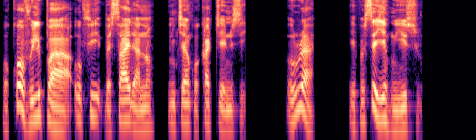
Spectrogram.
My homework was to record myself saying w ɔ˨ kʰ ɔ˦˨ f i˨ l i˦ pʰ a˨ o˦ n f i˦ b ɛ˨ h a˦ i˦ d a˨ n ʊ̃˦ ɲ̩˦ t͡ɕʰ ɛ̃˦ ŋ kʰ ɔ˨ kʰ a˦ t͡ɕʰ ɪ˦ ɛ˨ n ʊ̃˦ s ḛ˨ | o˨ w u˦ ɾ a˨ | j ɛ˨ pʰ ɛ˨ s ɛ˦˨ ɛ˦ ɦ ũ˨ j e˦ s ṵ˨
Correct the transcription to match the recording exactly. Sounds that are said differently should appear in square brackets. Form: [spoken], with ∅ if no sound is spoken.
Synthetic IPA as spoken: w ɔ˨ kʰ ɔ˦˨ f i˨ l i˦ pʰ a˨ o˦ [∅] f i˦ b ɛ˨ [s] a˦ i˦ d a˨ n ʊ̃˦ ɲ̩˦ t͡ɕʰ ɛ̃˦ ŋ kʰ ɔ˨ kʰ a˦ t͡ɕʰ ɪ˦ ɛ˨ n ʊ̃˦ s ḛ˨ | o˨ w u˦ ɾ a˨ | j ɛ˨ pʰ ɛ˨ s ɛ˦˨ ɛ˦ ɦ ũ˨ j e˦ s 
